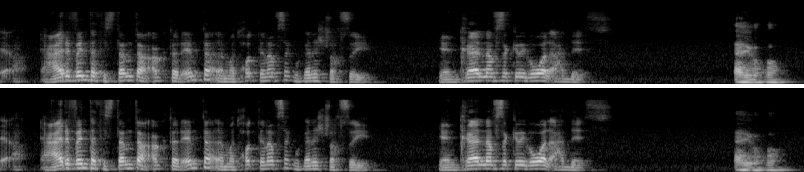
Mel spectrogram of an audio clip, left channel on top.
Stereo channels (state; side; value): normal; both; correlation 0.34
